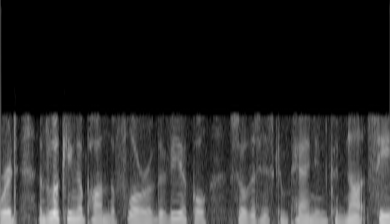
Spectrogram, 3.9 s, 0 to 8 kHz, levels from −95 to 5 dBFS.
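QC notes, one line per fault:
0.91–3.67 s, automatic gain rising: the level reaching the microphone drops by about 9 dB after the talker moves back around half a second in, so the gain control judges the input too quiet and lifts its gain by about 4 dB over nearly three seconds. Voice and room noise swell together. On the waveform the envelope climbs gradually, and on a spectrogram the noise floor between phrases brightens at the same rate.
1.08–1.10 s, packet loss with pitch repetition: about 20 ms of audio goes missing, which fits a single lost packet. The receiver fills the gap by repeating the last pitch period, so the sound briefly holds as a slightly buzzy, static tone. On a spectrogram the harmonics run flat and unchanging for that instant instead of gliding. On the waveform one cycle shape repeats identically before normal variation resumes.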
